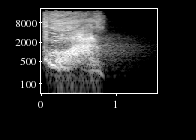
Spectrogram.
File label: Female Dragon Death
